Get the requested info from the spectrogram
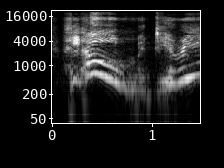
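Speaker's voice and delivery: high, loud cackling witch greeting. Acted. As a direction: croon it like a storybook witch. Witch voice scares young girl.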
